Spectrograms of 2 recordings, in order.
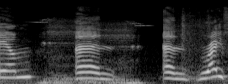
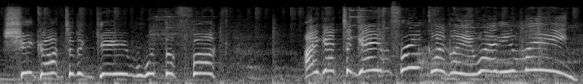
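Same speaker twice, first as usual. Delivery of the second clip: indignant outburst; 9 semitones higher than usual. Real, not acted. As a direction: squeal of indignation.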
